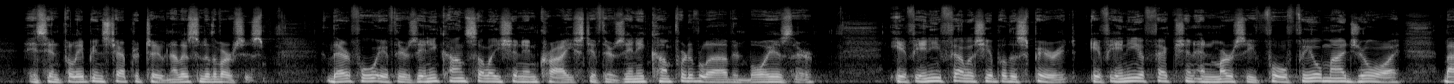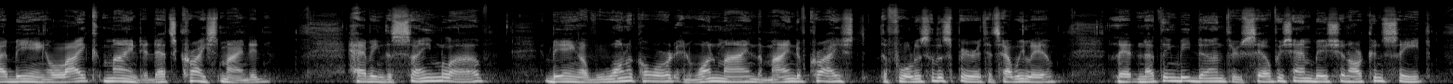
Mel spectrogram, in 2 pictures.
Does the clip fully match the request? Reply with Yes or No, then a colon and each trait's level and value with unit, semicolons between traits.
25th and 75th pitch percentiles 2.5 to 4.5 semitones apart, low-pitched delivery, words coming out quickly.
No: average, 3.2 semitones; low, 130 Hz; average, 165 wpm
